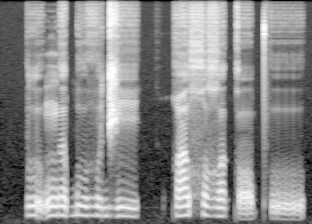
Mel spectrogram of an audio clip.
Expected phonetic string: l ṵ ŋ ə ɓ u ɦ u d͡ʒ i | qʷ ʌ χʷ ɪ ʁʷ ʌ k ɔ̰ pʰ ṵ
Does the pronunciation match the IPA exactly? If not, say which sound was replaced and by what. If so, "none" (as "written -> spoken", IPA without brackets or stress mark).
none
